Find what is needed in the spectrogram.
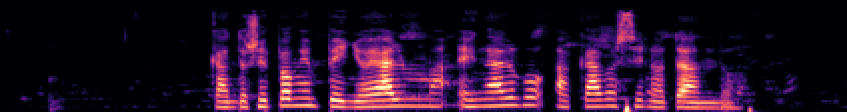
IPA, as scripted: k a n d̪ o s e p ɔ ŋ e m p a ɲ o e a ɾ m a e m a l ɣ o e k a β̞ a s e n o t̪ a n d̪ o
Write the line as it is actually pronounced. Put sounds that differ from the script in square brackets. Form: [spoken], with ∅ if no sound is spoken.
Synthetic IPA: k a n d̪ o s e p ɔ ŋ e m p [e] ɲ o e a [l] m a e [ŋ] a l ɣ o [a] k a β̞ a s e n o t̪ a n d̪ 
